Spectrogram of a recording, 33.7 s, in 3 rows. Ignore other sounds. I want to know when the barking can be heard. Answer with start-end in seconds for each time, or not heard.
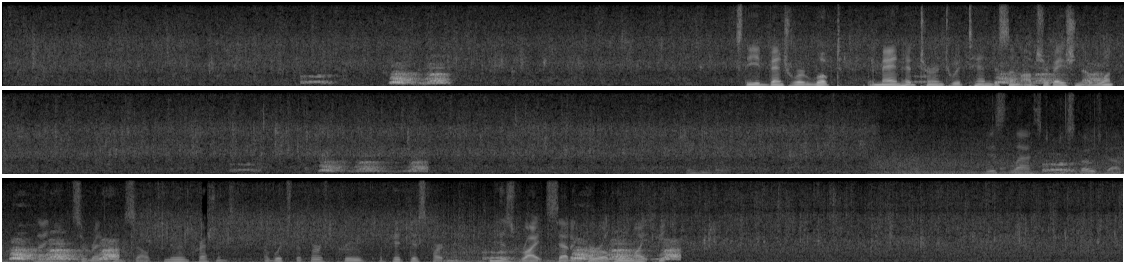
3.0-4.5, 9.0-11.1, 13.4-15.5, 21.6-23.6, 27.2-29.2.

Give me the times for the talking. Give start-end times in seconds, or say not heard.
7.3-11.1, 17.9-18.7, 21.0-29.1.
